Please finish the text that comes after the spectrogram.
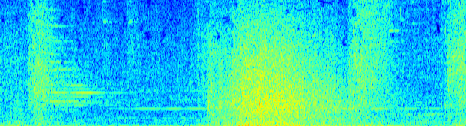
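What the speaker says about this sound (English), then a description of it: "I never don't feel good countering that firecracker move." In the video game Sekiro, Sword Saint Isshin's firecracker move goes off as a burst of booming, crackling blasts with whooshing sweeps, loud and dense over about three seconds, peaking midway.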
